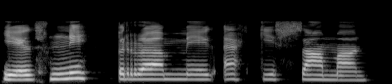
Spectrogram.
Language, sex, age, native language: Icelandic, male, 9, Icelandic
